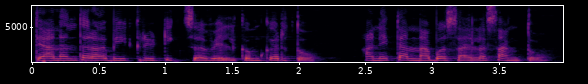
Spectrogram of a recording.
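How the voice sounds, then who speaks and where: A woman with a high, light voice narrates a recap of a television serial episode. She moves through it steadily, like a storyteller, reading out the characters' lines as she goes. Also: fairly even intonation, normal speed, a little mellow. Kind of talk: voice-over retelling of a TV serial episode.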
